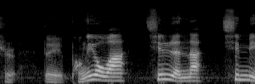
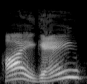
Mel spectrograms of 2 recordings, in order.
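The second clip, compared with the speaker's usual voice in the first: Hi Gang higher and louder, bright rise on Gang; cheerful greeting; 9 semitones higher, 6 dB louder than usual. Shown as a demonstration. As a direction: greet the whole gang with a lively lift. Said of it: "再来一遍". (热情地大声问候Hi Gang)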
